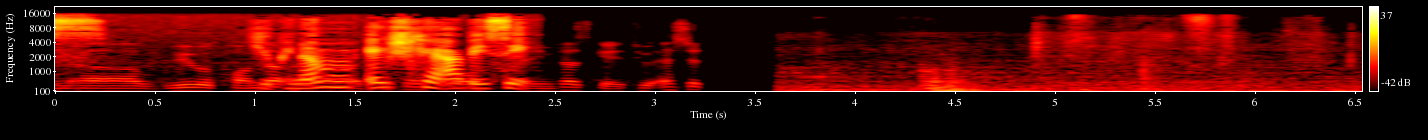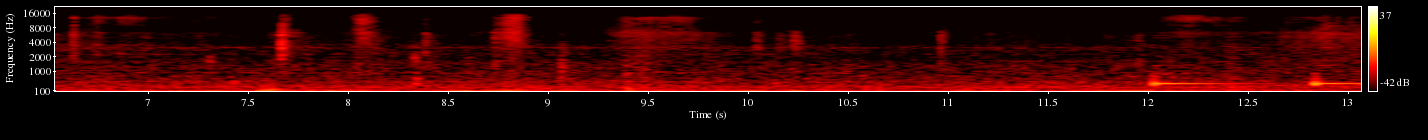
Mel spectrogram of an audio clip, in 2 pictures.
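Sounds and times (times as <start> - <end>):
car engine hum inside cabin: 3.6 - 13.0
thump: 4.3 - 4.8.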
